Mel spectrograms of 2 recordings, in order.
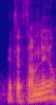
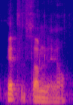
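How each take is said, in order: First: Rising question on "thumbnail". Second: Said in the usual way. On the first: Real, not acted. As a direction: query "thumbnail" with a higher pitch, lifting at the end. Questions his own wording.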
